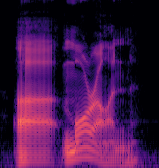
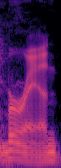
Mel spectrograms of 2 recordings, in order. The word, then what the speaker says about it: Moran: Moron. It's Moran, but I'm going to pronounce it moron in this particular case.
